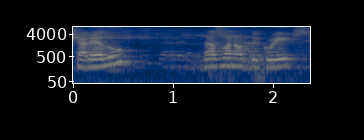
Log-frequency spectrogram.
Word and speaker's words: Xarel·lo: So you see an X, but the pronunciation is more like S-H, Xarel·lo.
